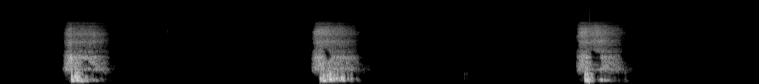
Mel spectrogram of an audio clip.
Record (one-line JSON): {"exhalation_length": "7.6 s", "exhalation_amplitude": 25835, "exhalation_signal_mean_std_ratio": 0.27, "survey_phase": "beta (2021-08-13 to 2022-03-07)", "age": "18-44", "gender": "Female", "wearing_mask": "No", "symptom_cough_any": true, "symptom_runny_or_blocked_nose": true, "symptom_shortness_of_breath": true, "symptom_sore_throat": true, "symptom_headache": true, "symptom_onset": "2 days", "smoker_status": "Never smoked", "respiratory_condition_asthma": false, "respiratory_condition_other": false, "recruitment_source": "Test and Trace", "submission_delay": "1 day", "covid_test_result": "Positive", "covid_test_method": "RT-qPCR", "covid_ct_value": 28.7, "covid_ct_gene": "N gene", "covid_ct_mean": 28.9, "covid_viral_load": "340 copies/ml", "covid_viral_load_category": "Minimal viral load (< 10K copies/ml)"}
